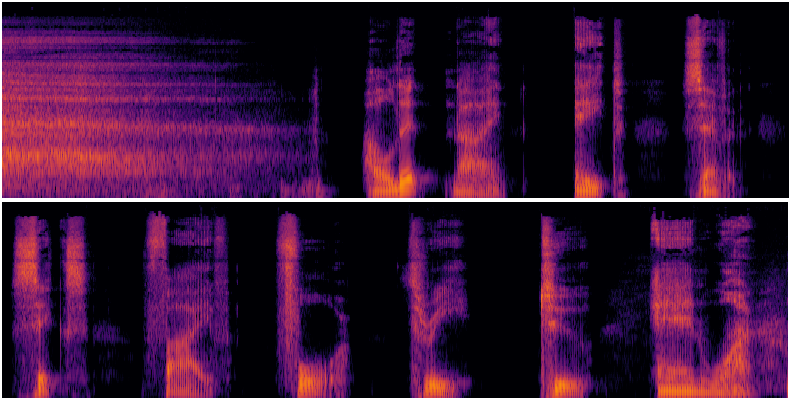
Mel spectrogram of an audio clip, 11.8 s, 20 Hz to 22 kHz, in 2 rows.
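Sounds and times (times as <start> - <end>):
slow exhale after a held breath during a Taoist neigong breathing exercise: 0.0 - 2.4
speech: 2.8 - 9.4, 10.0 - 11.7.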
